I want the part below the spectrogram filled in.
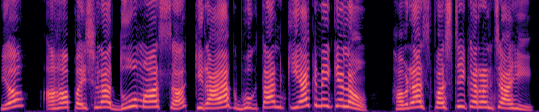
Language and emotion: Maithili, angry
